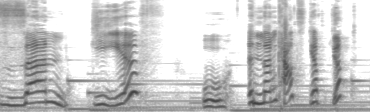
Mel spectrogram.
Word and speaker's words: Zangief: And while 90% of the players say Zangief, his name is pronounced Zangief.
